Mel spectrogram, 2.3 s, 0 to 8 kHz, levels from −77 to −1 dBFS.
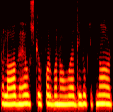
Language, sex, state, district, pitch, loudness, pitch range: Hindi, female, Uttar Pradesh, Jyotiba Phule Nagar, 225 Hz, -19 LUFS, 220-230 Hz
